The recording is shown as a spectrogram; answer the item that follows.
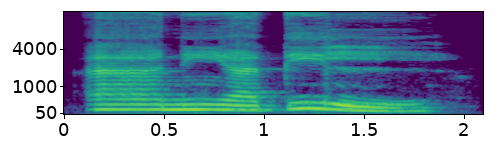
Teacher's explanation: How you combine it is that if you don't want to stop at this symbol right here, you're going to say aniyatil. You're not going to pronounce the noon.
